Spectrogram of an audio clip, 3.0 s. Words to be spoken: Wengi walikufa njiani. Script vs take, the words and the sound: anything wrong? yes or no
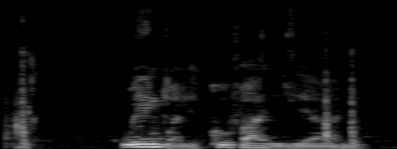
no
